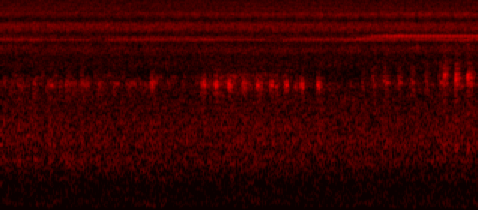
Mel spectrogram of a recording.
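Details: Several frogs call together in farm fields during a fishing trip. Their voices come as quick bursts of sharp, high clicks, roughly ten per run, with brief gaps between. Continuous high insect buzzing and soft ambient noise lie behind.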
